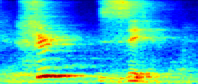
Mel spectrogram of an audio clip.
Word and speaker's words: fusée: Fusée. Il y a deux syllabes. Il y a une lettre qu'on n'entend pas à la fin du mot.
